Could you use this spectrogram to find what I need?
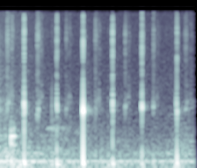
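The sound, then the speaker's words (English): Sharp, dry hand claps or slaps from a one-hand clapping trick repeat in a quiet, uneven series of about six distinct clicks, heard alone. “What is the sound of one hand clapping?”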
